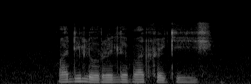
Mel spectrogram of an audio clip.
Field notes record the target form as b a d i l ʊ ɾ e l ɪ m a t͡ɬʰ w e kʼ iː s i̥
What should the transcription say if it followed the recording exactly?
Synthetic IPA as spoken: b a d i l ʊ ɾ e l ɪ b a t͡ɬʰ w e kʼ iː ʃ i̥

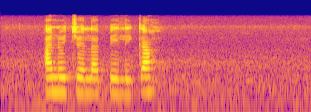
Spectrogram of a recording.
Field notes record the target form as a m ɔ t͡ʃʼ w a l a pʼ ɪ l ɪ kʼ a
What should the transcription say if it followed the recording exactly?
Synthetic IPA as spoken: a n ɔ t͡ʃʼ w ɛ l a pʼ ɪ l ɪ kʼ a

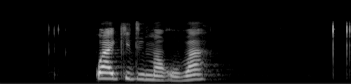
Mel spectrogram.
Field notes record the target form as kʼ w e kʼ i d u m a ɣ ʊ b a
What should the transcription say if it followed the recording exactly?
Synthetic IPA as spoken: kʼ w a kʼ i d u m a ɣ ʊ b a

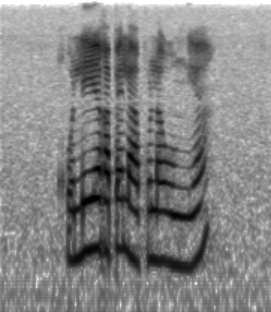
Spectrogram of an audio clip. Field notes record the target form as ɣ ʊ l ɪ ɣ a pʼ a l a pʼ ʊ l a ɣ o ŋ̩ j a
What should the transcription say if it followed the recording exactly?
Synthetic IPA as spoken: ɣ ʊ l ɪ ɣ a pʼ ɛ l a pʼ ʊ l a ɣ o ŋ̩ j a

